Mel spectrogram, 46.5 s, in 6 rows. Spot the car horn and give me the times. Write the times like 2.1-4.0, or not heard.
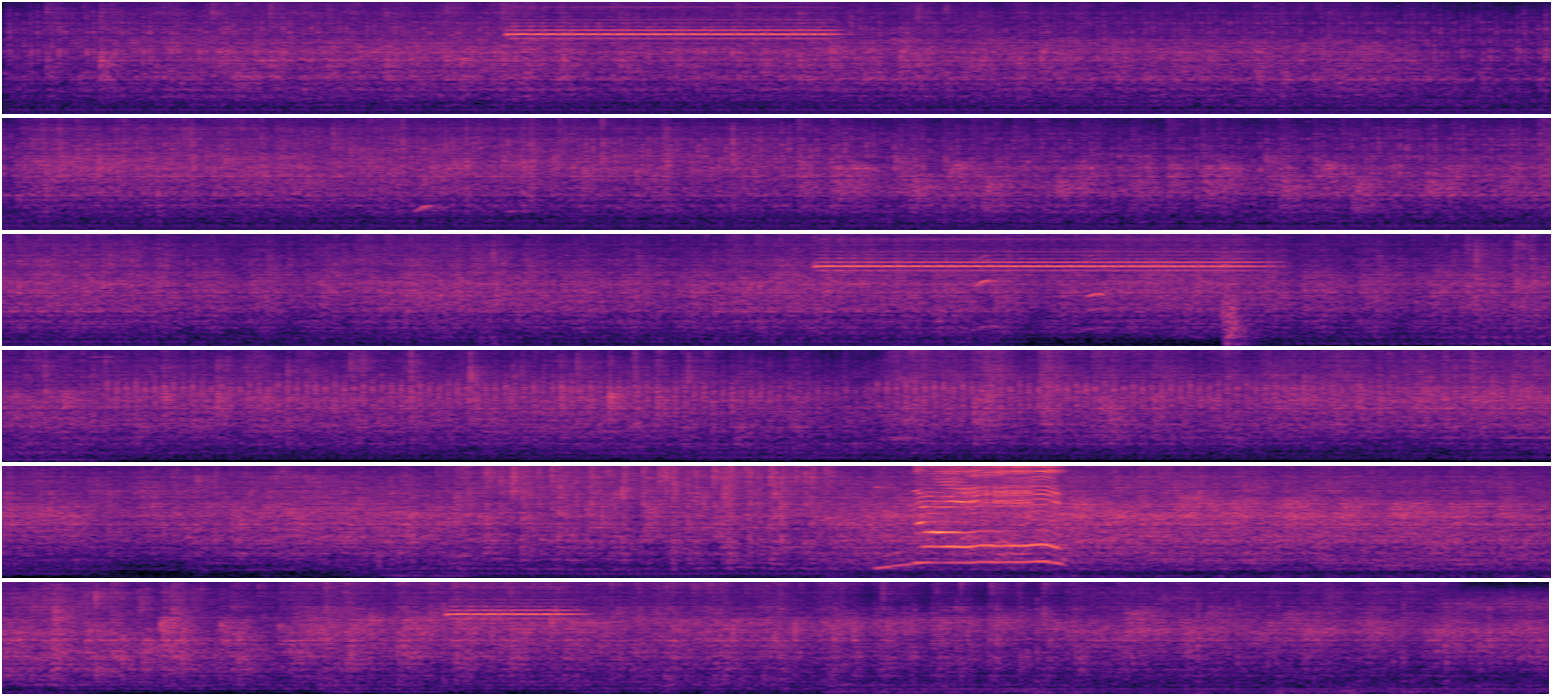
2.5-4.2, 19.5-21.9, 40.9-41.6.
